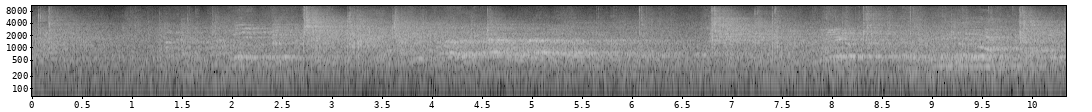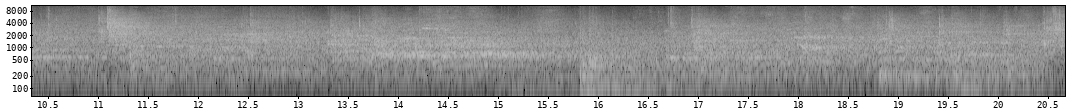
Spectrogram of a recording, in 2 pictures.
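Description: Skates scrape and carve across ice in a large echoing arena.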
